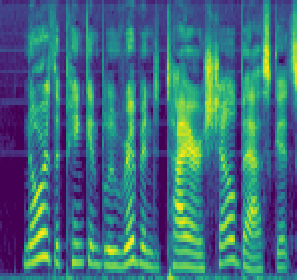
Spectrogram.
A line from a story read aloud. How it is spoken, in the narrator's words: cried Mamie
